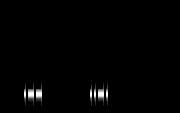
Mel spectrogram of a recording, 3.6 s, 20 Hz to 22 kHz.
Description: Morse code, heard as a keyed tone, about 32 wpm, spaced as for 8 wpm, 700 Hz. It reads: WF
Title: USA Call Signs - 5 Characters - 8x Character Spacing - 30wpm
